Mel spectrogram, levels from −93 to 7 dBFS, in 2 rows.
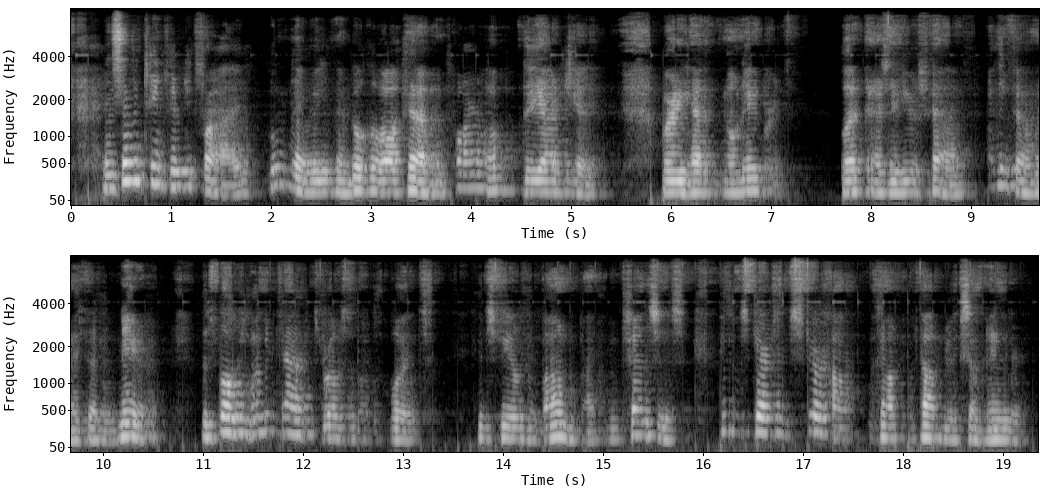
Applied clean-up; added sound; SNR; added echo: neural mask model DeepFilterNet 3.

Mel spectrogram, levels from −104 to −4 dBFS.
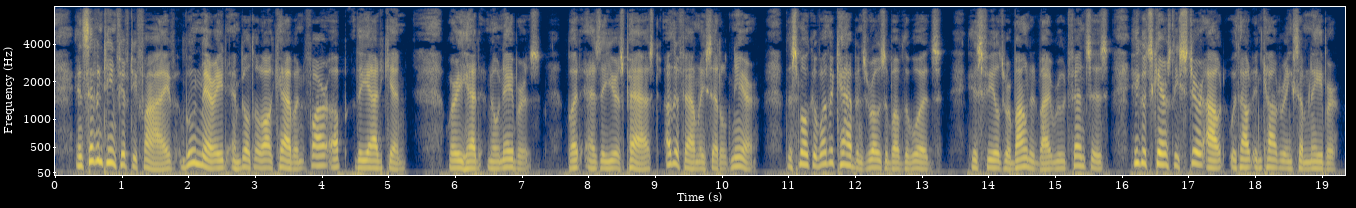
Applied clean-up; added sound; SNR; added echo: none; none; none; none.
